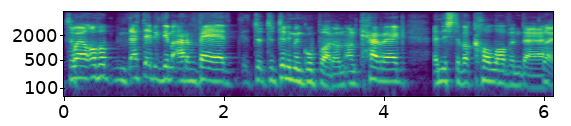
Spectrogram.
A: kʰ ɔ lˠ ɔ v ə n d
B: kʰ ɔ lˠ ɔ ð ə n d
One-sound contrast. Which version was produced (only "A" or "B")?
A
